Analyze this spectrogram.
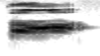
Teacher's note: مخارج کے لیے ہم زبان کی جو نوک ہے اس کو اوپر والی دانتوں کی جڑوں میں لگائیں گے تو قا قا قا۔ اب چونکہ اس کو موٹا کرنا ہے تو سینے سے زور لگائیں گے قا۔ زبر کے لیے منہ کو کھول کر آواز اوپر کی طرف اٹھائیں گے تو لفظ قا زبر قا ادا ہوگا، قا زبر قا۔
